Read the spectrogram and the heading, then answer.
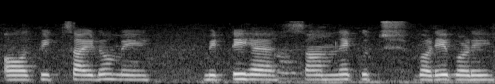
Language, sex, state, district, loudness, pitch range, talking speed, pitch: Hindi, female, Punjab, Fazilka, -16 LUFS, 215-230 Hz, 120 wpm, 220 Hz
